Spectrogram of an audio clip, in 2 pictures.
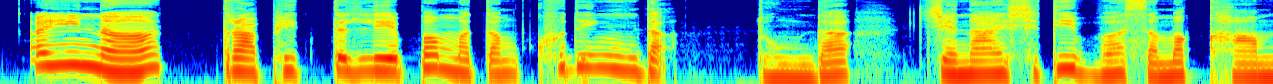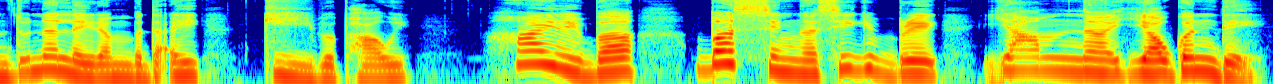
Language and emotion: Manipuri, fearful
